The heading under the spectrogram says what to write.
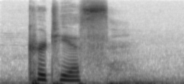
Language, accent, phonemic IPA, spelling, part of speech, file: English, US, /ˈkɝti.əs/, courteous, adjective, En-us-courteous.ogg
- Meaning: Showing regard or thought for others; especially, displaying good manners or etiquette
